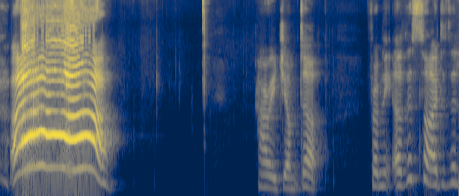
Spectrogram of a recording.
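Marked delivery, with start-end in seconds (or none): 0.1-1.2 very loud, high "aah" scream; startled scream. Acted. Uncle cut off by noise in the fireplace, startled scream. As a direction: scream out in sudden shock.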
